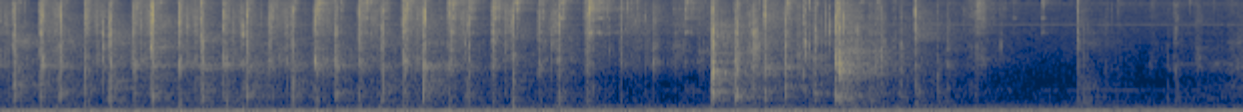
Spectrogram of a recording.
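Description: Tarot cards being shuffled by hand: a fast stream of soft clicks and flicks, with a few sharper snaps about three and a half seconds in, thinning out towards the end.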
